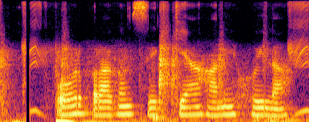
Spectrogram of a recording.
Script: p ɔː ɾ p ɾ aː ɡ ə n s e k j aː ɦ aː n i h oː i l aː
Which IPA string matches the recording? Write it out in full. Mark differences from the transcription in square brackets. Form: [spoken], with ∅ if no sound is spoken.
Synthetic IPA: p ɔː ɾ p ɾ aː ɡ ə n s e k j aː ɦ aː n i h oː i l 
